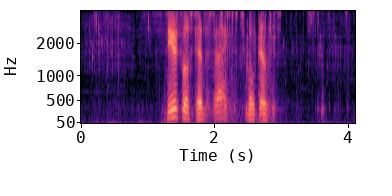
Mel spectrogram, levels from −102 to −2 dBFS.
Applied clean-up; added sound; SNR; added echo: neural separator model SepFormer WHAMR!.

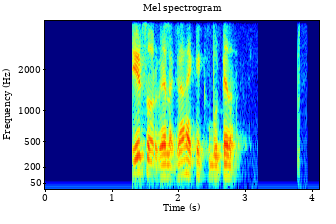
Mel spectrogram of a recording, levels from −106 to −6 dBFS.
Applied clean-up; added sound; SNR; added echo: none; none; none; none.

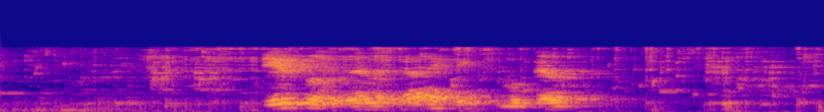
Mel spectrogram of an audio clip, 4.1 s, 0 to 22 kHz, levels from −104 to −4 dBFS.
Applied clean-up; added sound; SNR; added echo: classical method WPE with log-MMSE.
